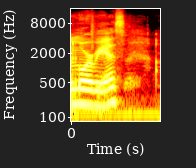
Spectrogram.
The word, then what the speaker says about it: Morbius: Yeah, Morbius.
